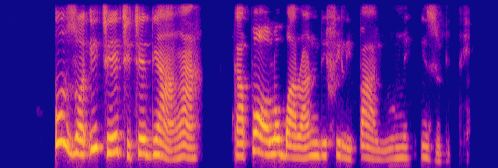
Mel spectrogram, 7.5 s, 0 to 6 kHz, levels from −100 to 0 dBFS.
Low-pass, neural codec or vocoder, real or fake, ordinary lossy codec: 5.4 kHz; autoencoder, 48 kHz, 128 numbers a frame, DAC-VAE, trained on Japanese speech; fake; none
